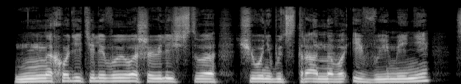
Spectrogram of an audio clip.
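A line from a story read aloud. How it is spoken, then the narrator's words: Laughing. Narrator (Russian): сказал герцог, смеясь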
